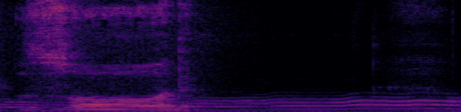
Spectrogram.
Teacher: जुबान की करवट जब बाए या दाए तरफ की दानों से लगे तो जद अदा होता है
